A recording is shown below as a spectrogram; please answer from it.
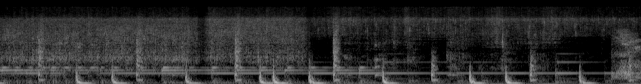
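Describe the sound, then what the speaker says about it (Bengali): Pieces of bitter gourd frying in hot oil over a medium flame, a steady close sizzle punctuated by sharp clinks of a spatula against the pan at a roughly regular pace. "এখন আমি করলাগুলোকে মিডিয়াম ফ্লেমে একটু গোল্ডেন ব্রাউন হওয়া পর্যন্ত ভালো করে ভেজে নিচ্ছি।"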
